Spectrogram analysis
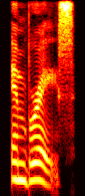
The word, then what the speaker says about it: embrace: Mindset, Embrace, embrace. 2 syllables. Stress on the second part.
